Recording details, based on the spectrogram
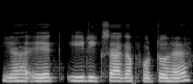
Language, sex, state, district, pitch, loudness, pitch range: Hindi, male, Bihar, Muzaffarpur, 160 Hz, -19 LUFS, 155-165 Hz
